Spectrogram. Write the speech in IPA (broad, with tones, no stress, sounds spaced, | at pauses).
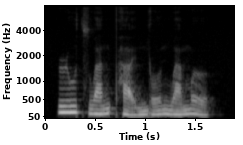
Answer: ɻ u˥ t͡s w a˧˥ n pʰ a̰˨˩ ɪ̯ m j o˧˥ ʊ̯ n̪ w ä˧˥ m ɤ˥˩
